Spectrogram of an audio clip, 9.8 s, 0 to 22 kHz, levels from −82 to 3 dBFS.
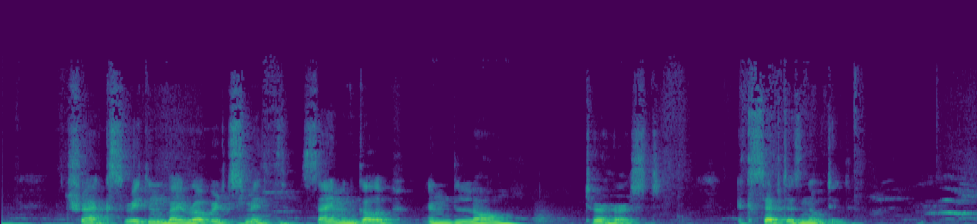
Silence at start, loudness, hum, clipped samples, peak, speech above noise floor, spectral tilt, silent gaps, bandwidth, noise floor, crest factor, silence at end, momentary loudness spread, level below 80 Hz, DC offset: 0 s; -21 LUFS; none; under 0.1%; -2 dBFS; 36 dB; -7.5 dB/octave; none; 13.5 kHz; -56 dBFS; 20 dB; 0.05 s; 19 LU; -40 dBFS; under 0.1%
